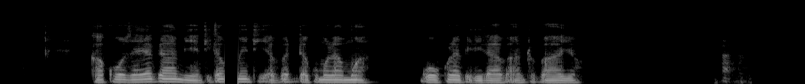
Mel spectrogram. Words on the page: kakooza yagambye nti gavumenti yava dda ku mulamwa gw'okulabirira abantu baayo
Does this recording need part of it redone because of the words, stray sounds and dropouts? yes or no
yes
